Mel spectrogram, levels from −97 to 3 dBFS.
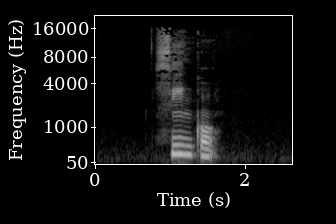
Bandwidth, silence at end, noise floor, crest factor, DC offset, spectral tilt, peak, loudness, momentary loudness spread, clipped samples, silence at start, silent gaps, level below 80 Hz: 16.5 kHz; 1 s; -78 dBFS; 18 dB; under 0.1%; -4.5 dB/octave; -18 dBFS; -33 LUFS; 12 LU; under 0.1%; 0.8 s; none; -78 dBFS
